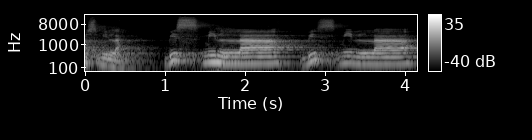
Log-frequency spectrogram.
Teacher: sebelum lafadz Allah harokatnya kasrah contohnya di dalam Bismillah Bismillah Bismillah sebelum Allah itu harokatnya kasrah maka ini tarqiq tipis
